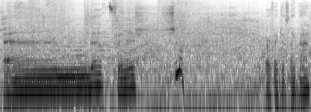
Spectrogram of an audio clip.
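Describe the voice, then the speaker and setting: A man's voice: mid-range voice, extremely slow. A man giving casual gameplay commentary and chatting to viewers as a livestreamer, with music behind him. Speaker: game livestreamer.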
